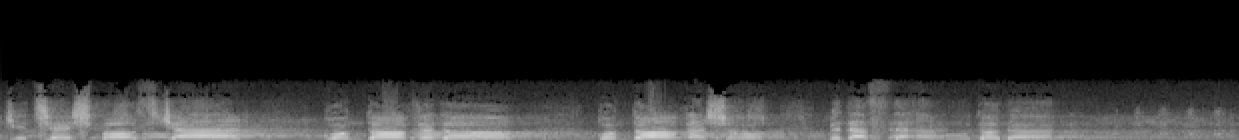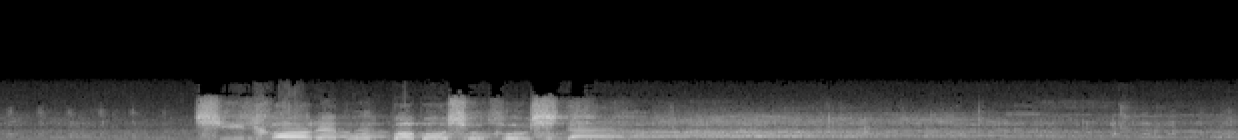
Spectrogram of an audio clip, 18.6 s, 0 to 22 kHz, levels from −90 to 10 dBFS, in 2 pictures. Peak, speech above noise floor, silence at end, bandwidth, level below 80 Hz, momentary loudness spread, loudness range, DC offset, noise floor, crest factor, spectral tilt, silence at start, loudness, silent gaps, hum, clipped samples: -2 dBFS; 22 dB; 0 s; 9.4 kHz; -64 dBFS; 21 LU; 12 LU; under 0.1%; -39 dBFS; 18 dB; -2.5 dB/octave; 0 s; -17 LUFS; none; none; under 0.1%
